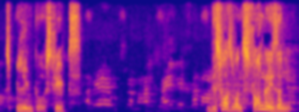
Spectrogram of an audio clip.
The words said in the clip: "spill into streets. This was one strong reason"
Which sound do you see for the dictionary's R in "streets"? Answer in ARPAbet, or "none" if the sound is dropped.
none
